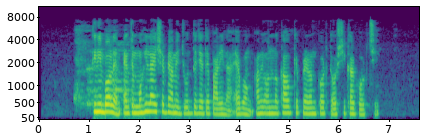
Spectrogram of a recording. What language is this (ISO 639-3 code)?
ben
